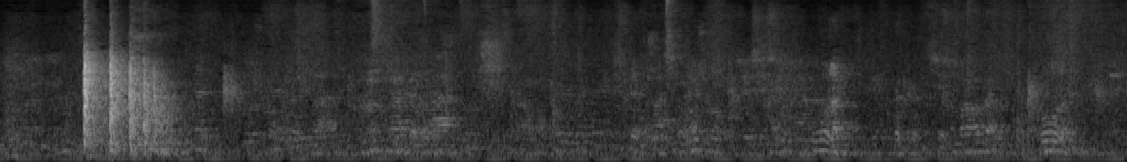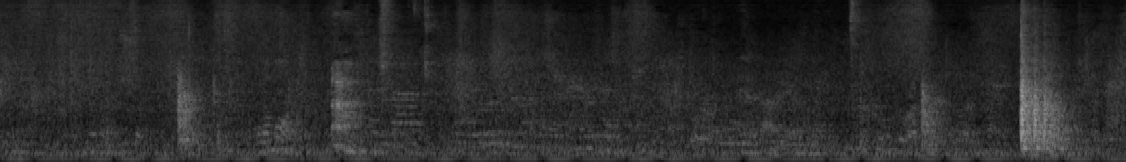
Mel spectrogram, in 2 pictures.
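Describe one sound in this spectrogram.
Billiard balls clack against each other and the cushions.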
